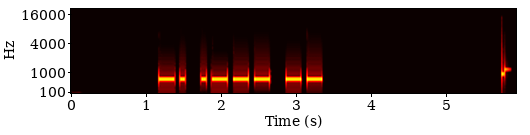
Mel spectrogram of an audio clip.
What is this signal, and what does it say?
Morse code, heard as a keyed tone, about 17 wpm, 700 Hz. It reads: NJM
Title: USA Call Sign Postfixes - 3 Letters 17wpm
